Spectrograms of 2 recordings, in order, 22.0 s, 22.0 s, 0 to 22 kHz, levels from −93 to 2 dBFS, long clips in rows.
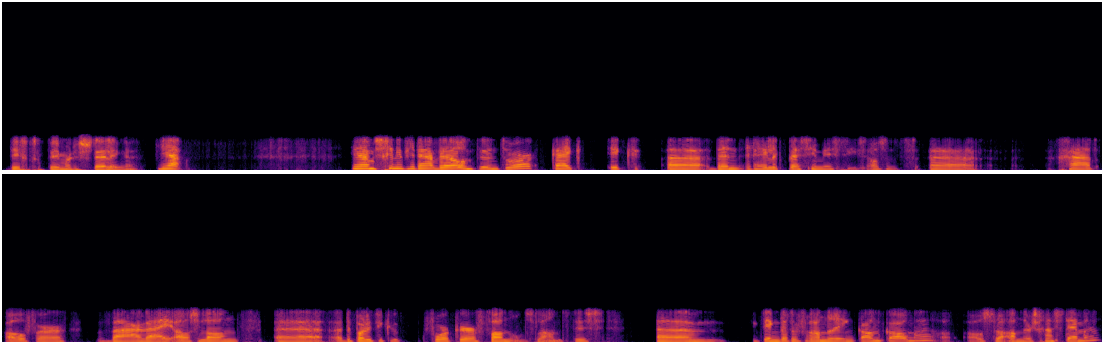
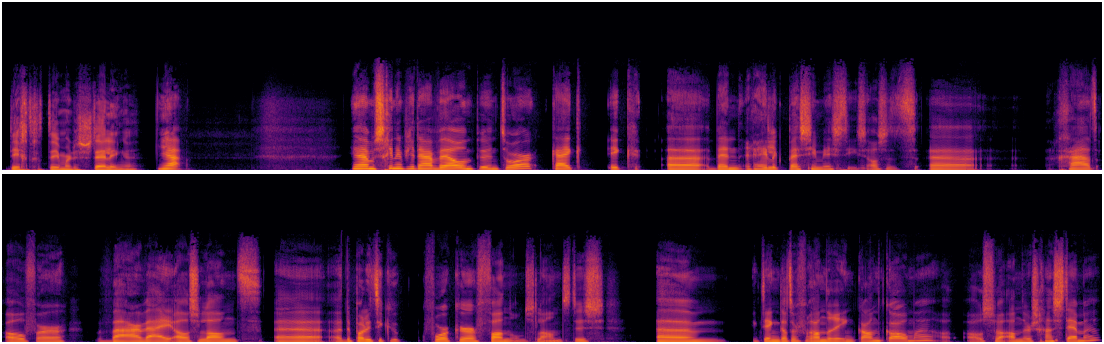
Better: second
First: garbled, watery; badly; nothing above 4 kHz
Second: none

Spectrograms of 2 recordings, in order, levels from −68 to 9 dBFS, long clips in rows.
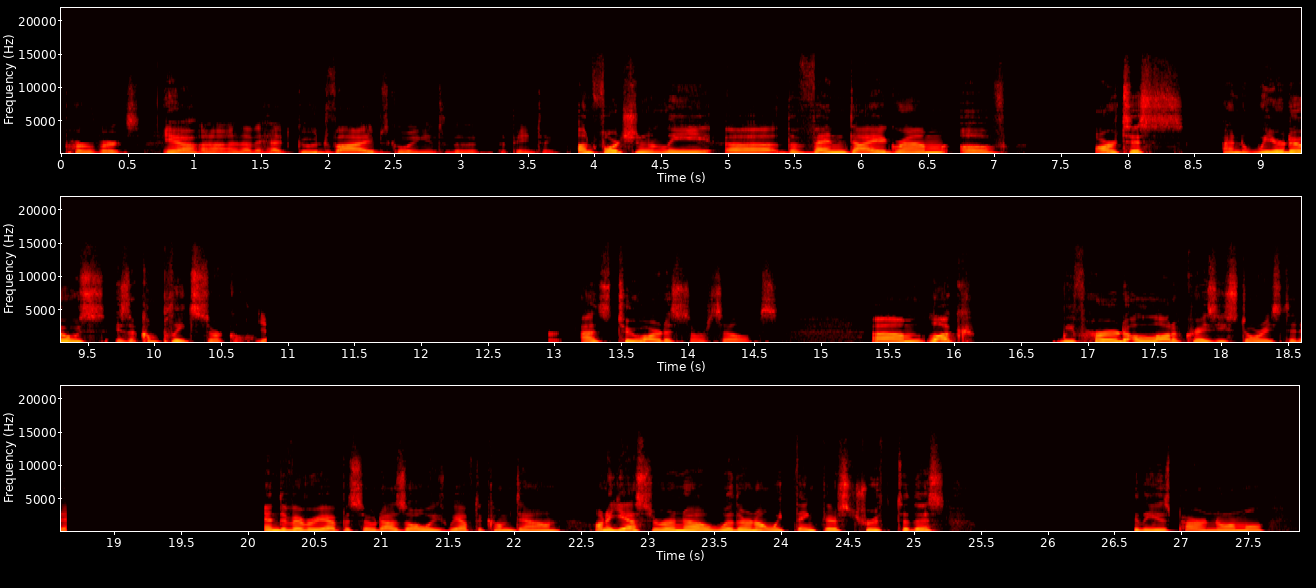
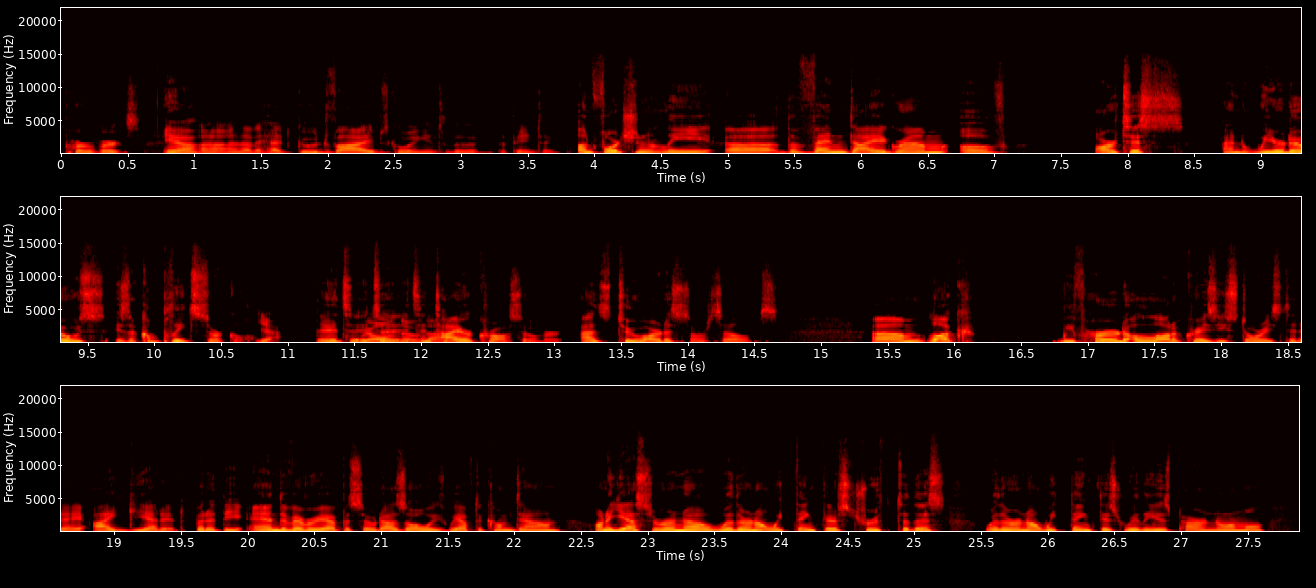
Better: second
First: audio cutting out; at 11 s for 2 s, at 19 s for 1.5 s and at 26 s for 1 s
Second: none

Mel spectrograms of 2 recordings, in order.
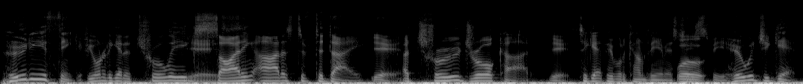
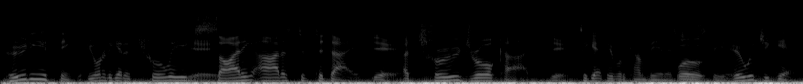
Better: first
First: low rumble; faint; throughout; 20 dB below the speech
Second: low rumble; loud; throughout; 5 dB below the speech

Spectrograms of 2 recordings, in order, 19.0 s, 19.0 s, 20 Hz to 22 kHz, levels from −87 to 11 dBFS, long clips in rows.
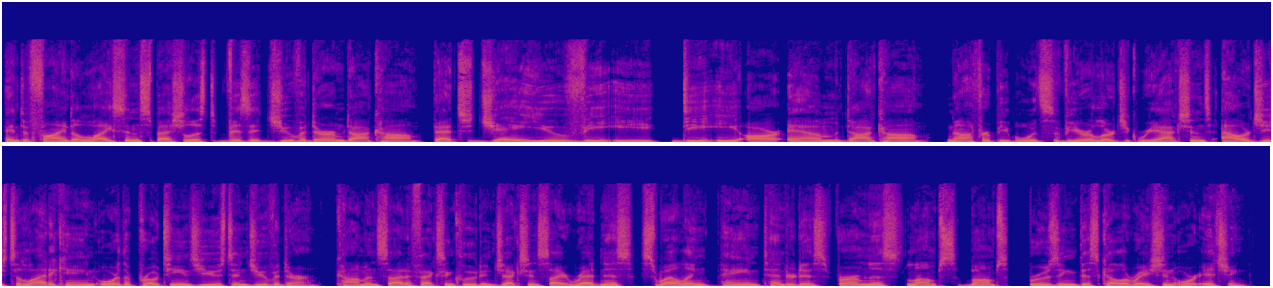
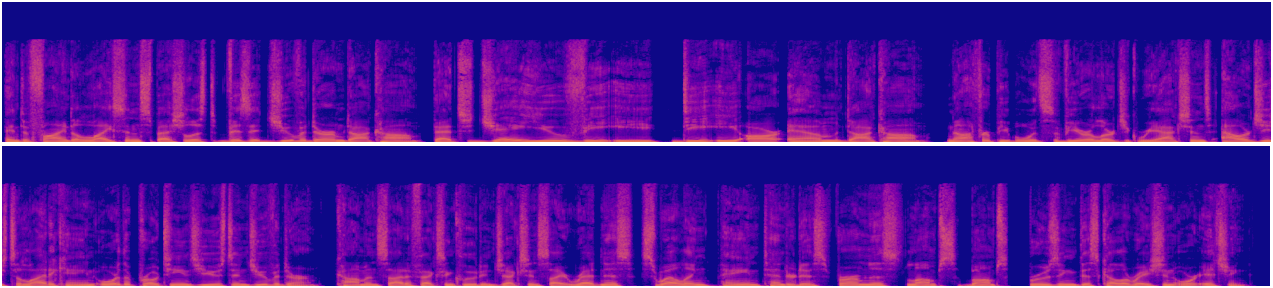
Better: neither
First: none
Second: none

